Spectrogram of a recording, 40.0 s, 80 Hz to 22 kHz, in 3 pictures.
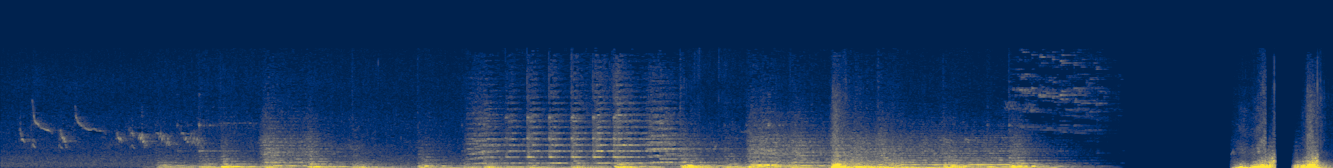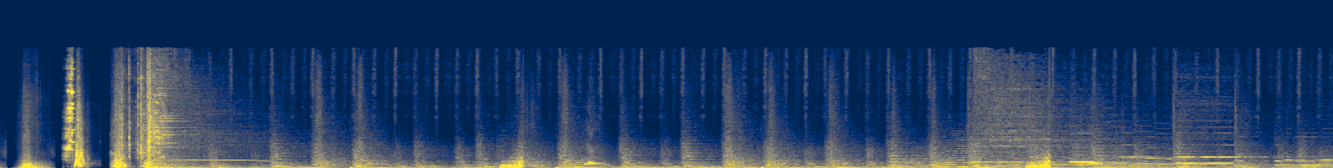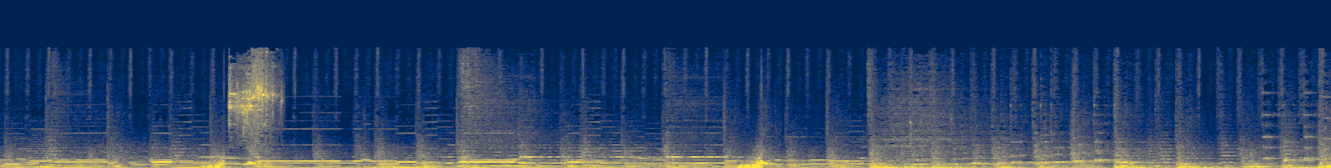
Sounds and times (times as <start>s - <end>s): Music: 1.4s - 11.2s, 14.8s - 39.9s.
